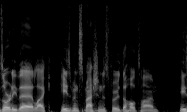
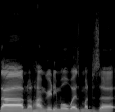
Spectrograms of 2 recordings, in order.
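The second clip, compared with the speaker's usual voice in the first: ordinary talk, nothing marked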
